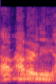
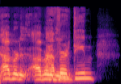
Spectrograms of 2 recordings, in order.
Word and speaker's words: Aberdeen: Aberdeen, Aberdeen,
